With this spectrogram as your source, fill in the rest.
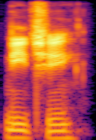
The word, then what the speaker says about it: Nietzsche: That was, I don't know how to pronounce this philosopher's name. Nietzsche? Oh, yeah, Nietzsche.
